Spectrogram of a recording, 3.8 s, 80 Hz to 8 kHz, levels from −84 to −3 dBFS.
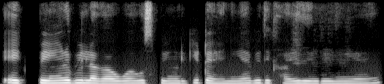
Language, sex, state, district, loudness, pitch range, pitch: Hindi, female, Uttar Pradesh, Lucknow, -16 LUFS, 200-225 Hz, 210 Hz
